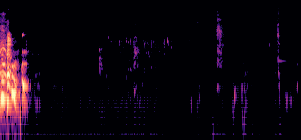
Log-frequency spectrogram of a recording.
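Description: A person sips water: a brief thump, then a few quiet, wet slurping and swallowing sounds spaced out over a few seconds, with no talking.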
